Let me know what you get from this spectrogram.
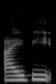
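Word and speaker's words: Ivie: My name is Ivy in game, but it's spelled I V I E space, which is a uh Taylor Swift reference.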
